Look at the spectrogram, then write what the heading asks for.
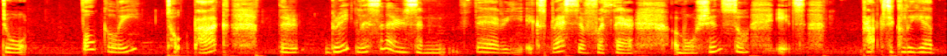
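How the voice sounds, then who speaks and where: A woman with a Scottish accent playing a shy, flustered young werewolf shepherd in an intimate audio roleplay, stammering awkwardly in a soft, breathy voice. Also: on the high side, expressive, measured pace, slight background noise. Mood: bashful, playful. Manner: stammering, giggly, awkward, hesitant.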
